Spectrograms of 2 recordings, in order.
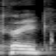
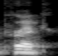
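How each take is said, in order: First: The word has a long vowel, like creek. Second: The word has a short vowel, like crick. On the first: The speaker calls it right. "It's always a creek" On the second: The speaker calls it wrong. "It's never a crick"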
